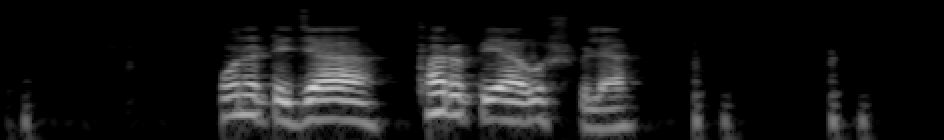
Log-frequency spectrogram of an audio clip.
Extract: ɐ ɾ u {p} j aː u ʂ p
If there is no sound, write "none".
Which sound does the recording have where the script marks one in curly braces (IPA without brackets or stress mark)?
p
